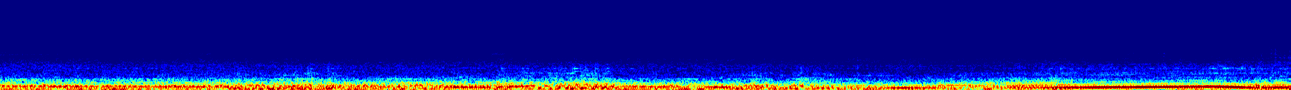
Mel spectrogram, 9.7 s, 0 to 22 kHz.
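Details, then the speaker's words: BMW M340i B58 tuned to 700 whp: steady deep six-cylinder drone under light throttle with AC on, no knocks or ticks; running healthy. "And yeah, it's healthy though, which is the most important thing. I even have the AC on."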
